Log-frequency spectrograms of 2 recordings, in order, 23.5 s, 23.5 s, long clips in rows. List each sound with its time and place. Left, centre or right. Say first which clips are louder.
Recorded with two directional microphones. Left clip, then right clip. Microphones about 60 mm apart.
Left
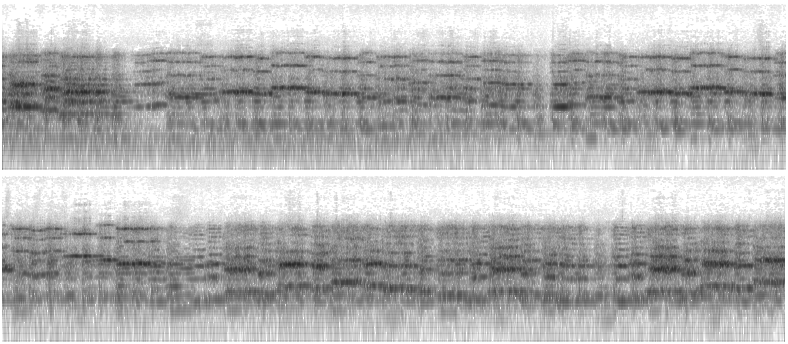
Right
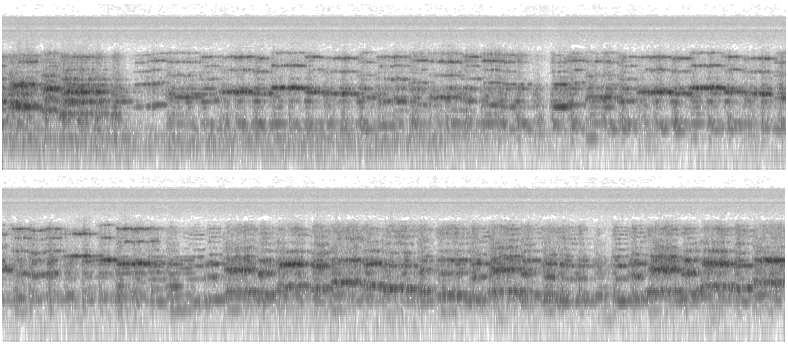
0.0 s music: left 7 dB; left
3.3 s music: left 8 dB; left
8.3 s music: left 8 dB; left
9.7 s music: left 8 dB; left
12.8 s music: left 9 dB; left
15.1 s music: left 7 dB; left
